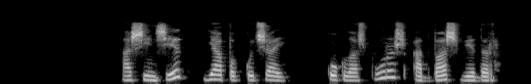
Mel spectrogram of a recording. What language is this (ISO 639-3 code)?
chm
